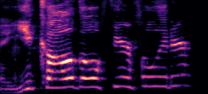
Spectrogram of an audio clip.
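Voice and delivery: high, sing-song sarcastic greeting; a cheeky sidekick needling his leader; mocking. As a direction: tease the boss mockingly. Mocking the captain.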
